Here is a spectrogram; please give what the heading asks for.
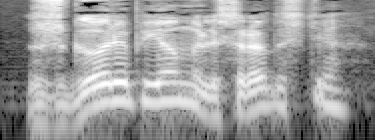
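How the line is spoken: Lazy question. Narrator (Russian): лениво осведомился Мазур

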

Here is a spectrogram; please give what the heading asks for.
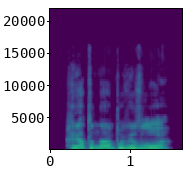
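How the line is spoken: Smirking grunt. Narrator (Russian): хмыкнул молчаливый до этого парень Сид

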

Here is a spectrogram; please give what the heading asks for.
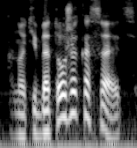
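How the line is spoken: Angry announcement. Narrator (Russian): сердито объявил Дейтон

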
